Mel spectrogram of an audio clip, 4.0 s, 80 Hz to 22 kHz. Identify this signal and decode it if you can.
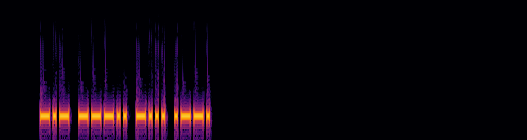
Morse code, heard as a keyed tone, about 46 wpm, 700 Hz. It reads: K8BP
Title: USA Call Signs - 4 Characters - Repeated 3x - 50wpm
